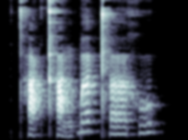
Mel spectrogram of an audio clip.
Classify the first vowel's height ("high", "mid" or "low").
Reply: low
